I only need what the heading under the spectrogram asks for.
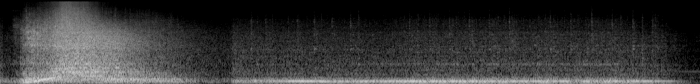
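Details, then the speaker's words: VW Phaeton W12 with the secondary catalytic converters removed (decatted; no lambda sensors in them): a start flares into a roaring rev, then settles into a deep, booming, far-too-loud idle. "That is too loud. Oh my God, it sounds like a dinosaur is in here."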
